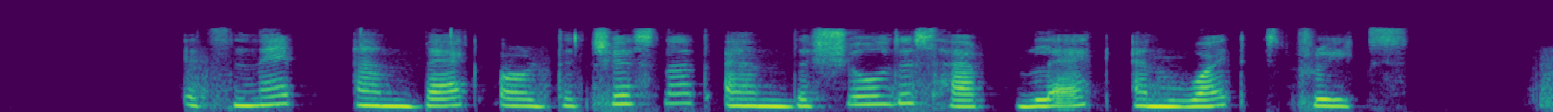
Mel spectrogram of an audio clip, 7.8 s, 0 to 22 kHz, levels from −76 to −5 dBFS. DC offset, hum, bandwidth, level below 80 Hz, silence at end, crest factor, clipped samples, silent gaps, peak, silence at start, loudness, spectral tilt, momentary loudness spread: under 0.1%; none; 8 kHz; -58 dBFS; 0 s; 16 dB; under 0.1%; 1.64-1.68 s, 7.52-7.56 s; -4 dBFS; 0.9 s; -20 LUFS; -3.5 dB/octave; 10 LU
